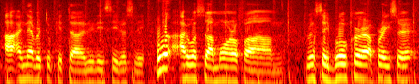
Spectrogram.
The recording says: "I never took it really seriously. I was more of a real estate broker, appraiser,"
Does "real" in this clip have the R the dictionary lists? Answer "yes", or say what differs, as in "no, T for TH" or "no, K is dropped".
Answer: no, W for R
